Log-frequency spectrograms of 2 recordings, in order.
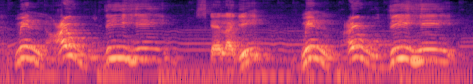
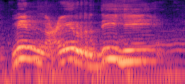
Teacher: ro tersebut boleh dibaca tebal dan boleh dibaca tipis. Huruf ro boleh dibaca tafkhim atau tarkik jika ro itu disukun dan huruf sebelumnya dikasroh. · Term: ro jawazul wajhain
